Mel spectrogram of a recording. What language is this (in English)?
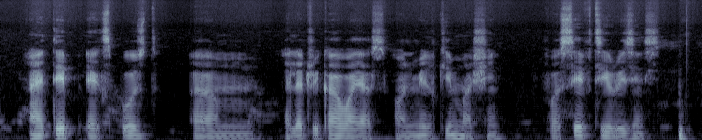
Nigerian Pidgin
